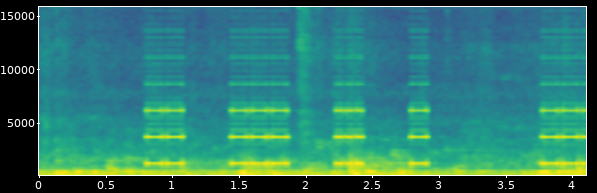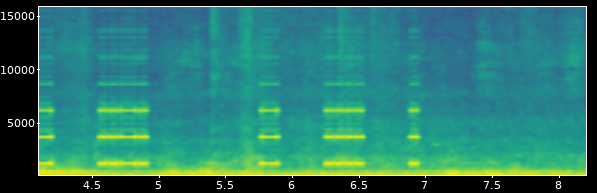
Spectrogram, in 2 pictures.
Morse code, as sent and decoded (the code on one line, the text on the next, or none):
-- --- ... - / --- ..-. / - .... .
MOST OF THE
